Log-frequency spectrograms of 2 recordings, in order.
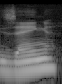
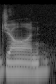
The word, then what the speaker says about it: Zhang: Um, TD Lei Zhang, Lei Lei Zhang. Zhang. I think that's actually pronounced John, but yeah.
